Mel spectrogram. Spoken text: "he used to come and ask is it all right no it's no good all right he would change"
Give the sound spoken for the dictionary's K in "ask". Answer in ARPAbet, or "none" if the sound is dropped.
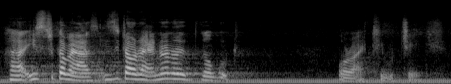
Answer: none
